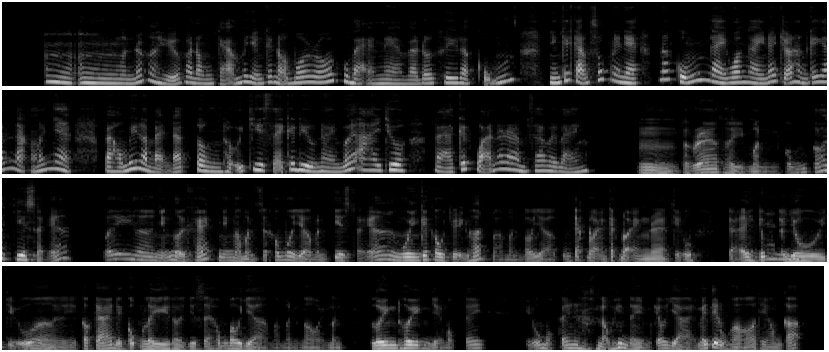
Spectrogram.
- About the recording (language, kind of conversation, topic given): Vietnamese, advice, Bạn cảm thấy áp lực phải luôn tỏ ra vui vẻ và che giấu cảm xúc tiêu cực trước người khác như thế nào?
- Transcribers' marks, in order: tapping; "một" said as "ừn"; laughing while speaking: "nỗi niềm"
